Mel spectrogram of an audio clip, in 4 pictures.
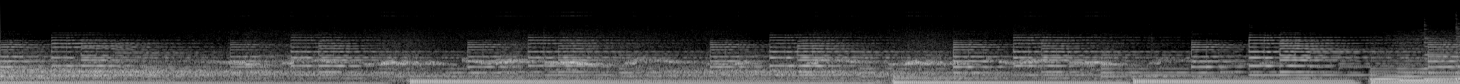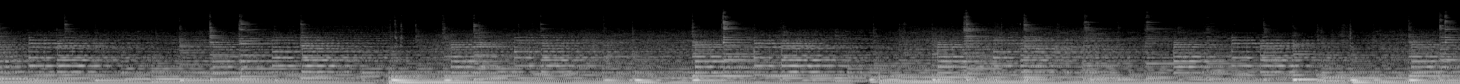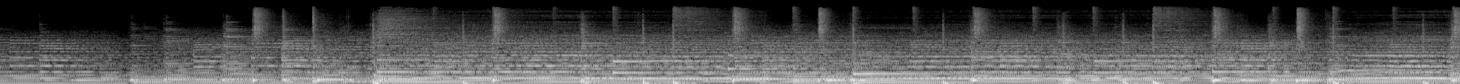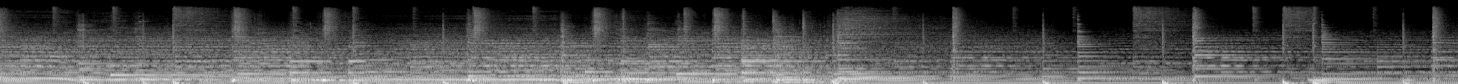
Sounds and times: Music: 0:00.0 - 0:58.3.

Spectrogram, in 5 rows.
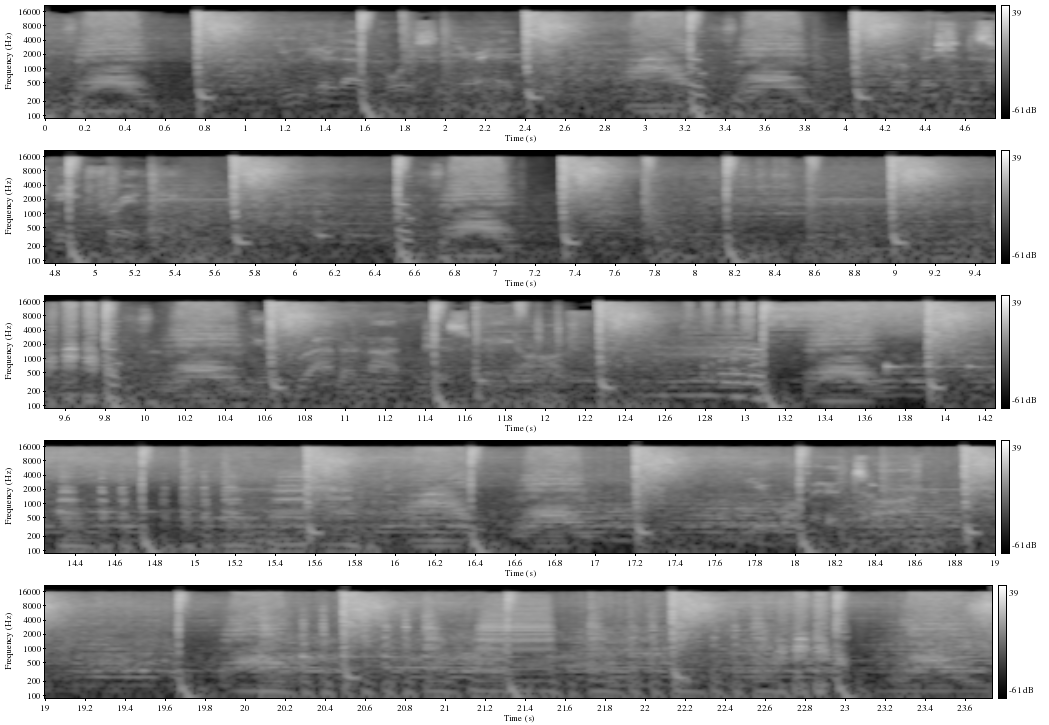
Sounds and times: Speech: 0:01.2 - 0:02.6, 0:03.2 - 0:05.6, 0:10.1 - 0:12.2, 0:17.8 - 0:18.8
Electronic dance music: 0:09.4 - 0:23.7.

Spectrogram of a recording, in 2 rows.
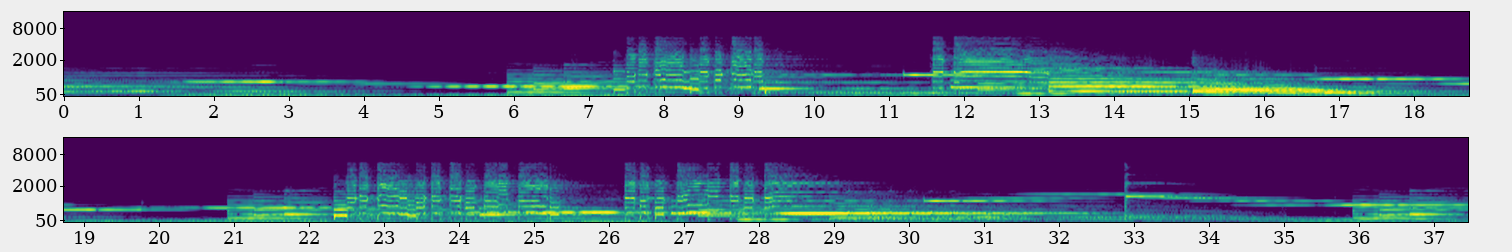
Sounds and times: Strum: 0:01.0 - 0:20.2, 0:21.2 - 0:31.6.

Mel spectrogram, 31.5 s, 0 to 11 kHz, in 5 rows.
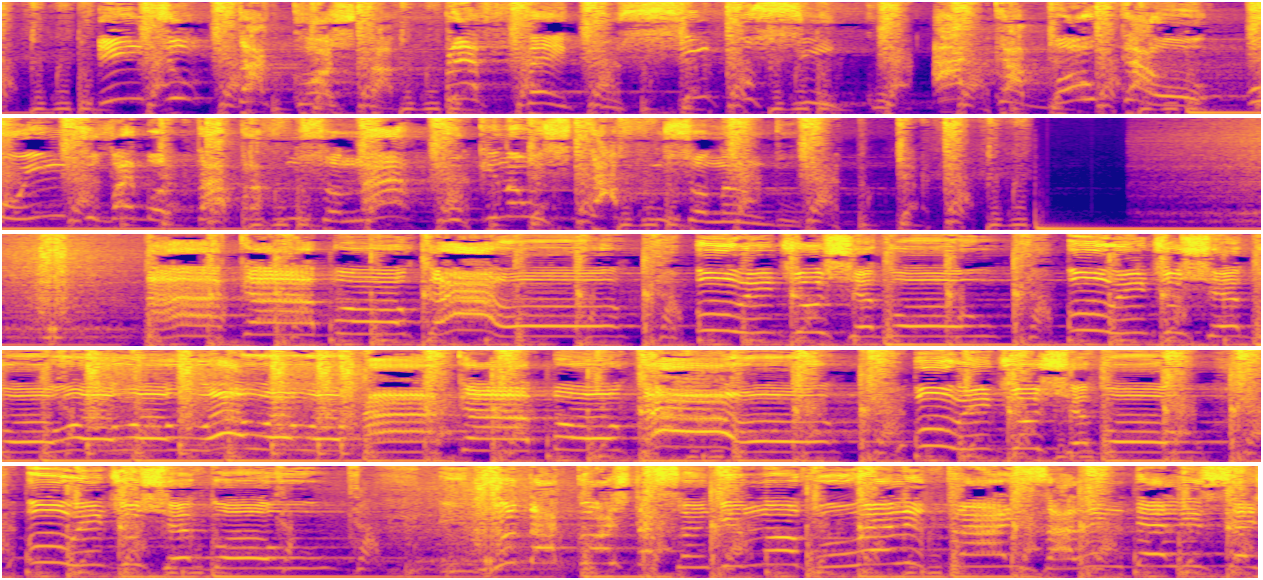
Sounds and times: Music: 0:12.2 - 0:31.4.

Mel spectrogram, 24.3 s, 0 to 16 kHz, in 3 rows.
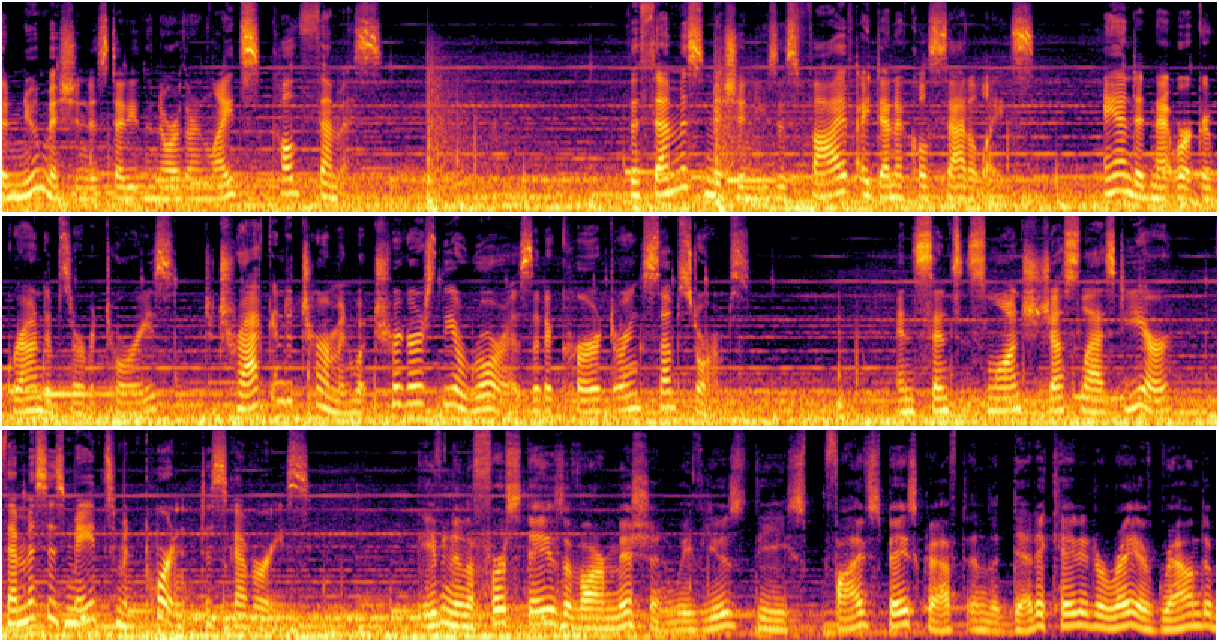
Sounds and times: Speech: 0:00.0 - 0:02.5, 0:19.0 - 0:24.2
Music: 0:00.0 - 0:24.2.

